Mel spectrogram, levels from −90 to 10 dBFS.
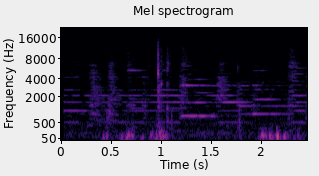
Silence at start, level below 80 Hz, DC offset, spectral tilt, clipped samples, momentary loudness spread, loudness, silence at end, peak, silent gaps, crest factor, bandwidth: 0 s; -62 dBFS; under 0.1%; -3 dB/octave; under 0.1%; 9 LU; -52 LUFS; 0 s; -20 dBFS; none; 32 dB; 16 kHz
